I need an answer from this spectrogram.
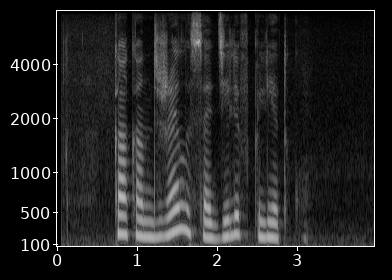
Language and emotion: Russian, neutral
